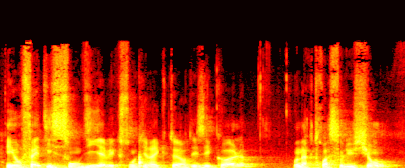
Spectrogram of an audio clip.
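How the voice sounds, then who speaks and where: Lively French lecturer, man, mellow voice. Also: medium pitch, fairly quick. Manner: conversational, lively, frequent "hein" and "bah". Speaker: university lecturer and teacher trainer. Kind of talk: lecture to an audience.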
